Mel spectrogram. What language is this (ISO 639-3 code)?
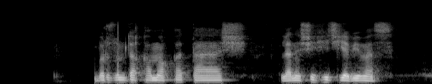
uzb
